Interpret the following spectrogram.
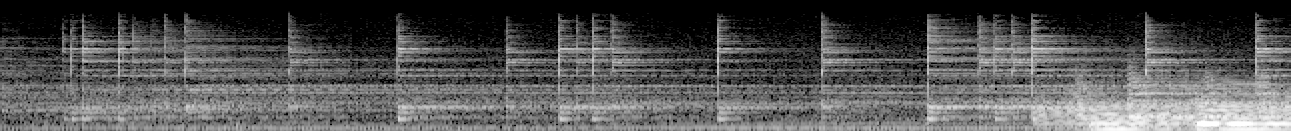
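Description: A soft, sparse drum-kit solo on a Tama kit: single ringing cymbal strokes and light drum hits, roughly one a second, each left to ring out. Near the end the big band comes back in with a sustained chord that swells in loudness.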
